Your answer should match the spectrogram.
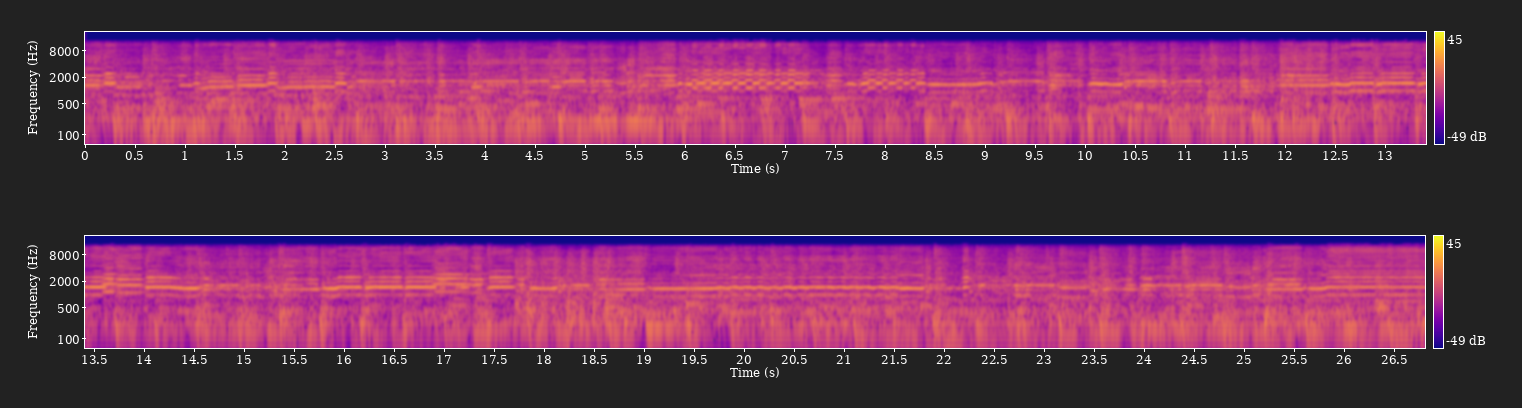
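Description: Blues harmonica playing a lead line with bent, sliding notes over a backing band.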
